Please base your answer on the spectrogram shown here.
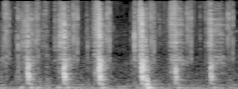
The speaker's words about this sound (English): Laura chops vegetables with a knife.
